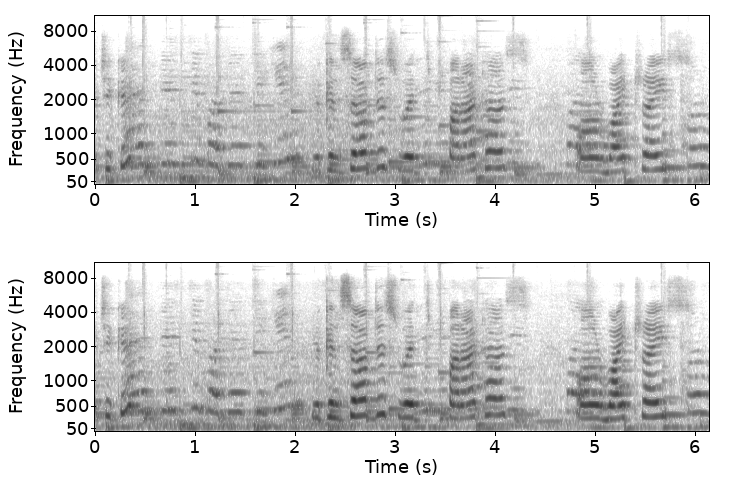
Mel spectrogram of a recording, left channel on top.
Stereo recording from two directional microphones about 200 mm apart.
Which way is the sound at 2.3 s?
30° right (ahead or behind).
